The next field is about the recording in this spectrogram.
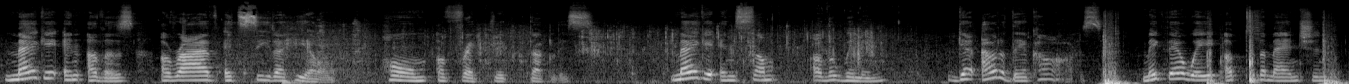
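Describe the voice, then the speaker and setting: A woman reading stage directions aloud at a table read in a slow, measured way. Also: mid-range voice, animated, background noise.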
